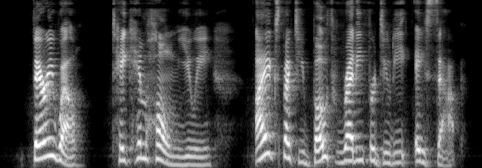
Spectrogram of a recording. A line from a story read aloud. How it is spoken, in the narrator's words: Her eyes became cold and hard, and her voice was harsh as she snapped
